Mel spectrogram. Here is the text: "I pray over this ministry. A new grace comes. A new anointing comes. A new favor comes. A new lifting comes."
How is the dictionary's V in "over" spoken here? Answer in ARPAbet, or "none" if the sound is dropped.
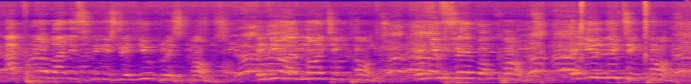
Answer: B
